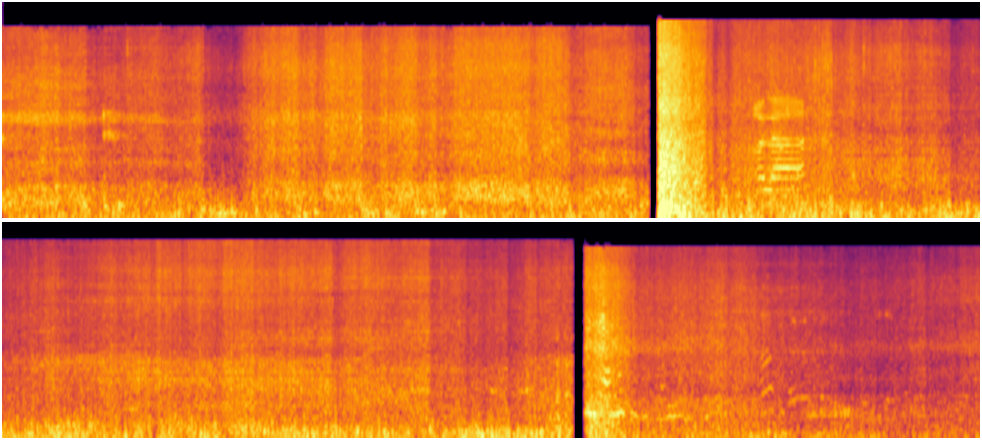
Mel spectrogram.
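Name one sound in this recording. Waves wash onto a beach and break steadily.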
